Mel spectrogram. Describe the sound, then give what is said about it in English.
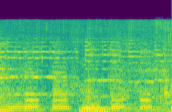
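Sauce heating in a pan gives off a steady, hissing sizzle with a soft bubbling texture underneath, holding at an even level throughout with no voices. “Sauce is about heated up now.”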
